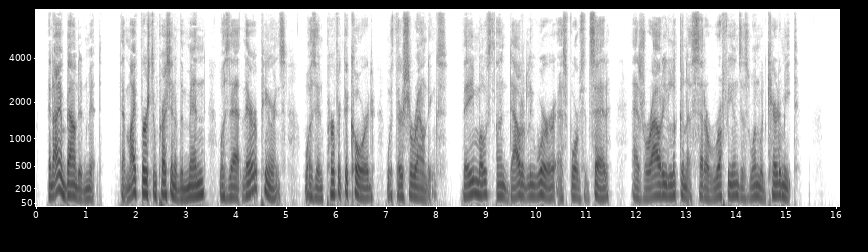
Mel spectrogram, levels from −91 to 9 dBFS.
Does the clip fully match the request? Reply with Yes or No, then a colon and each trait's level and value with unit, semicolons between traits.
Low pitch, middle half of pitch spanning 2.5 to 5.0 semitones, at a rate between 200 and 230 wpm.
No: low, 120 Hz; average, 3.6 semitones; average, 170 wpm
